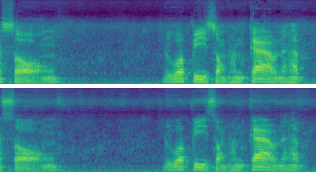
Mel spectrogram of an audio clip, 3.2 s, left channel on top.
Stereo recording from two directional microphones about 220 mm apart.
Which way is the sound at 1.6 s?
15° left (ahead or behind).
